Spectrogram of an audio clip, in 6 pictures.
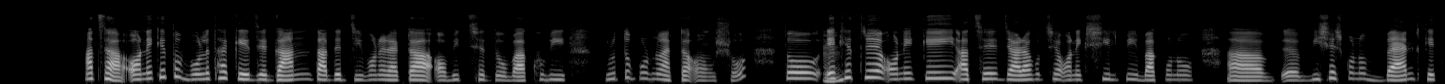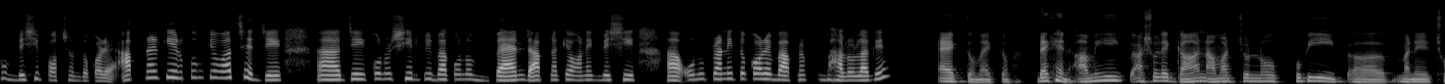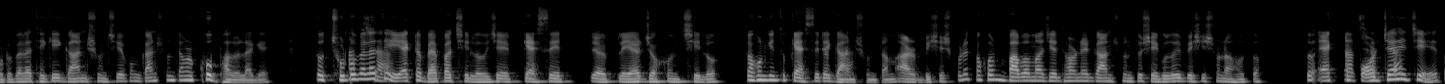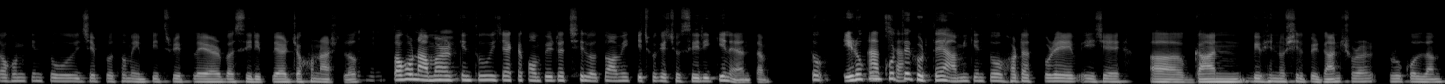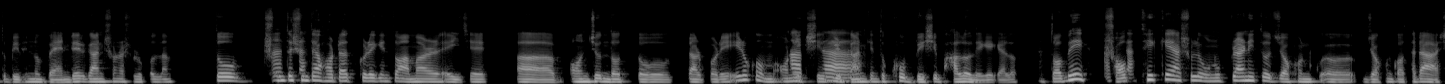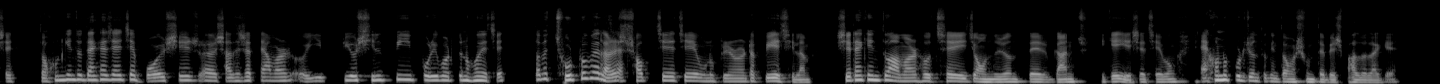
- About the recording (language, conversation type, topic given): Bengali, podcast, কোন শিল্পী বা ব্যান্ড তোমাকে সবচেয়ে অনুপ্রাণিত করেছে?
- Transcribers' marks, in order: "শোনা" said as "সোরার"; tapping; "অঞ্জন দত্তের" said as "অঞ্জজন্তের"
